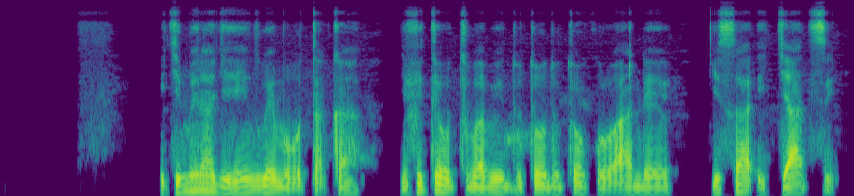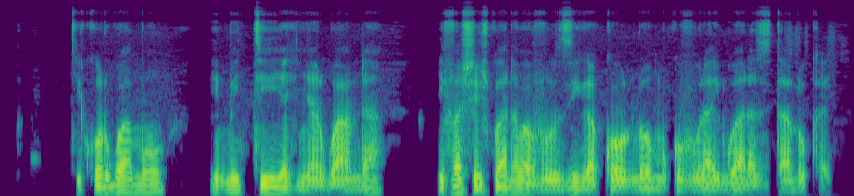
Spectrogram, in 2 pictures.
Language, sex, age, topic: Kinyarwanda, female, 25-35, health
